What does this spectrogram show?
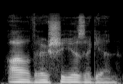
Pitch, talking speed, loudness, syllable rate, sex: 100 Hz, 245 wpm, -16 LUFS, 6.5 syllables/s, male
